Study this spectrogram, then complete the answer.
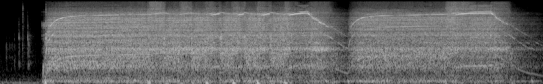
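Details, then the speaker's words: Dyson V6 Fluffy cordless vacuum with its Digital Motor V6, new out of the box: a high motor whine surges and drops every couple of seconds. The pulsing signals a blocked airway, not a fault. "That pulsing you can hear. That occurs if you block the machine. It just tells you you've got a blockage. It's not a fault."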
